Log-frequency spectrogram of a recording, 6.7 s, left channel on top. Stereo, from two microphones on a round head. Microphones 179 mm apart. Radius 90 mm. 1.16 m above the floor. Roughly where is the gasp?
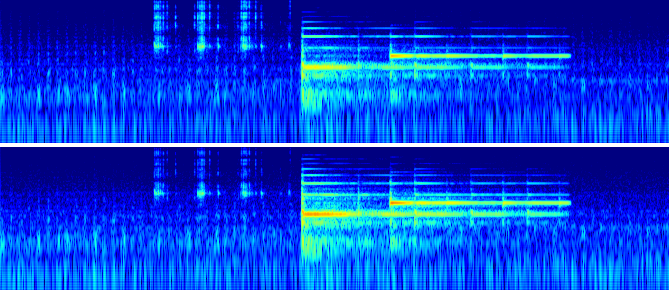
I don't hear a gasp.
